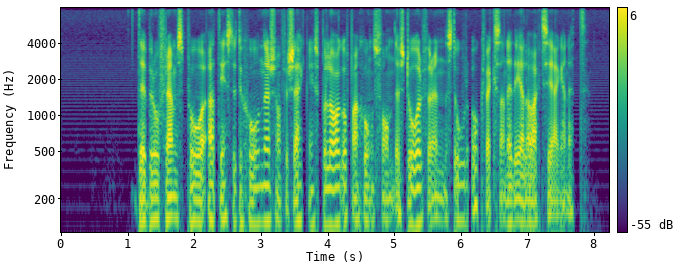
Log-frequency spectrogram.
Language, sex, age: Swedish, male, 25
